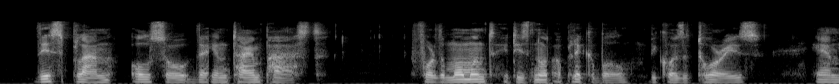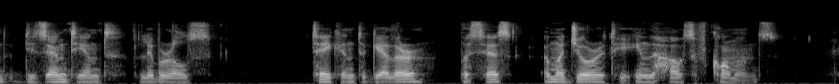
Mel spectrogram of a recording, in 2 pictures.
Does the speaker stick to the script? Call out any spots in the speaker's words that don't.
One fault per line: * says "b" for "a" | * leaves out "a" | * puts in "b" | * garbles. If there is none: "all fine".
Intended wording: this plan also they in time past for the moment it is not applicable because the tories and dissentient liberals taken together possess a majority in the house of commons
all fine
